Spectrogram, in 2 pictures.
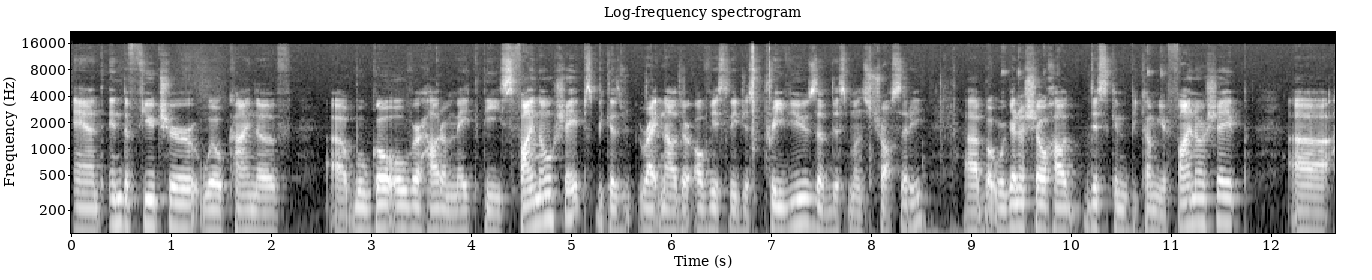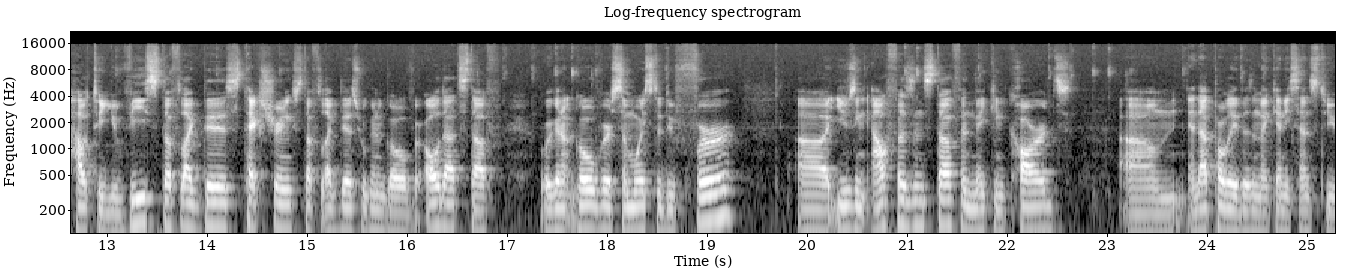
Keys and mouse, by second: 5.4 click, 6.1 1, 8.6 3, 9.1 alt+d, 9.4 alt+right click, 9.8 alt+click, 10.9 alt+right click, 11.1 alt+click, 13.7 alt+click, 14.8 alt+click, 17.0 alt+middle click, 17.5 alt+right click, 17.9 alt+click, 18.4 alt+middle click, 21.0 alt+right click, 21.5 alt+middle click, 22.5 alt+middle click, 22.9 alt+right click, 23.2 alt+click, 24.4 alt+middle click, 25.0 alt+click.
